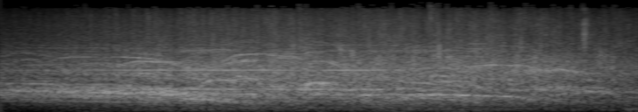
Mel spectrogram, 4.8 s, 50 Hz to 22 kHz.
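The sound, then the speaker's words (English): A large audience at the 2018 Wrap Party at the Logan Center for the Arts on the South Side of Chicago bursts into loud, sustained applause, dense clapping with scattered whoops and cheers rising over it, holding steady for several seconds before starting to ease off. “The raucous applause for my picks”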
